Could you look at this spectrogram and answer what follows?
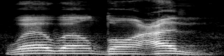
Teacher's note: ওয়াওয়া দুটা ওয়াও ঠোঁট গোল করে, আর আইনটা মিডল অফ দ্য থ্রোট।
